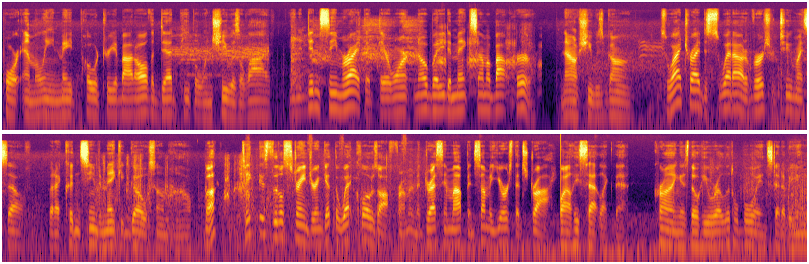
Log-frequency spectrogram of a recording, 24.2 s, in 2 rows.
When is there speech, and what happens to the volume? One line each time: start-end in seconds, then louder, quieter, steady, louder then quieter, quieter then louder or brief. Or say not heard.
0.0-24.1 steady.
